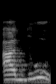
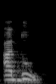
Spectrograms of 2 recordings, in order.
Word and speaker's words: adhu: That is, you say adhu. It is not adhu. It's just adhu.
